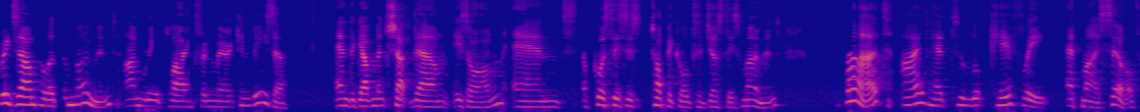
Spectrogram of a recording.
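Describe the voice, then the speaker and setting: Bright, sharp tone and lively intonation at a fairly slow pace, on a very clean recording with a silent background. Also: woman, fairly low pitch for a woman. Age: 70s. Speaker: keynote speaker and author. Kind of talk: interview conversation.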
